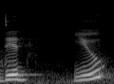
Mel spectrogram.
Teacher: in the case of did you and don't you it's also in addition to palatalization it's also affrication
